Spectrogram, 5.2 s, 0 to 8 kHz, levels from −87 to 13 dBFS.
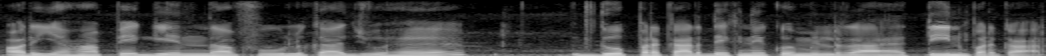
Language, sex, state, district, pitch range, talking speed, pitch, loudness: Hindi, male, Jharkhand, Deoghar, 150-175 Hz, 195 wpm, 165 Hz, -14 LUFS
